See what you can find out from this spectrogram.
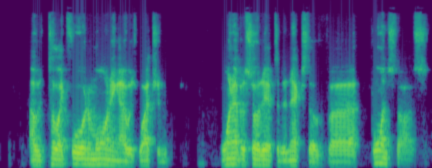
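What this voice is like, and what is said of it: Speaks with a noticeable regional accent. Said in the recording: “it's my accent. It sounds like Porn Stars, whether I'm freezing or not ... he has much worse accent than I do”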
